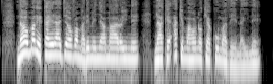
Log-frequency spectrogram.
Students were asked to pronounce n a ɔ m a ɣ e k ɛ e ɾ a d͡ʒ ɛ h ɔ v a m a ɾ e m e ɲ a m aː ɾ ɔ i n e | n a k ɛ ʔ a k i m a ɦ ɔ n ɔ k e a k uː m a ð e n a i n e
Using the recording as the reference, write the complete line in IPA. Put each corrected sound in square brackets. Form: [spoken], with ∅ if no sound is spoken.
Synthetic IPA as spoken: n a ɔ m a ɣ e k [a] e ɾ a d͡ʒ ɛ h ɔ v a m a ɾ e m e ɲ a m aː ɾ ɔ i n e | n a k ɛ ʔ a k [e] m a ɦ ɔ n ɔ k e a k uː m a ð e n a i n e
